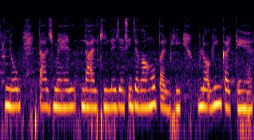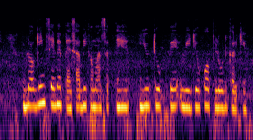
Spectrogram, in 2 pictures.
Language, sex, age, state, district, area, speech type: Urdu, female, 30-45, Uttar Pradesh, Aligarh, urban, spontaneous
